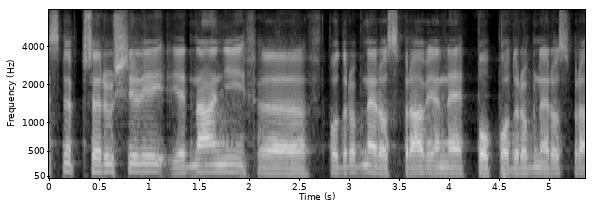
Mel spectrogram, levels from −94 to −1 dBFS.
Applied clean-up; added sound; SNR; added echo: neural mask model RNNoise.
